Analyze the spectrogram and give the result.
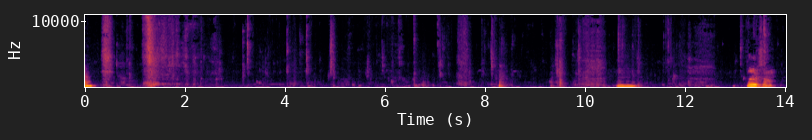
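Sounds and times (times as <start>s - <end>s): soft chewing and mouth clicks: 0.3s - 14.0s.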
